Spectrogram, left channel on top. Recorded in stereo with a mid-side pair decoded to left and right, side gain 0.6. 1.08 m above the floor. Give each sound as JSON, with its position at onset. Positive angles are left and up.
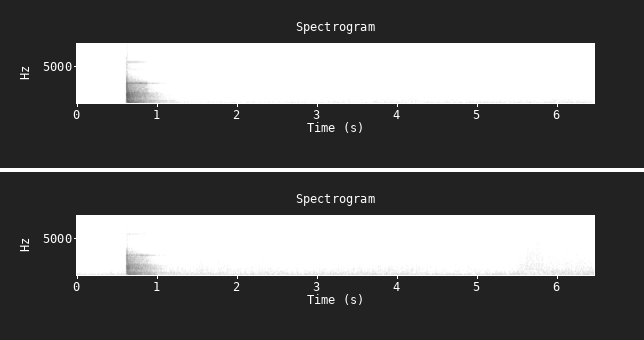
{"t": 0.6, "sound": "a piano", "azimuth_deg": 60, "distance_m": 0.5}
